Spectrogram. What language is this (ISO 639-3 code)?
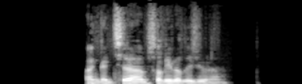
cat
